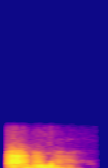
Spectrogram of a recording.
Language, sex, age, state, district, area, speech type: Marathi, male, 18-30, Maharashtra, Nanded, rural, conversation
